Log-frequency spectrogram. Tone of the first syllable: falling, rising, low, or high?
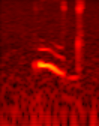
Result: falling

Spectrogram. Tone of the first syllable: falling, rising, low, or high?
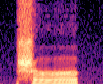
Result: rising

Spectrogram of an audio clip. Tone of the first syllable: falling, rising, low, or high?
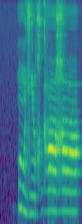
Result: falling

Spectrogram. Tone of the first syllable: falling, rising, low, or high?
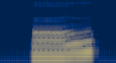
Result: rising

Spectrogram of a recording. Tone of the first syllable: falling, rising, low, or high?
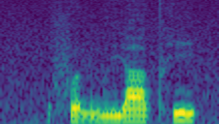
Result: low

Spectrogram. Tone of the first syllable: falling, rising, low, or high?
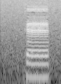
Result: high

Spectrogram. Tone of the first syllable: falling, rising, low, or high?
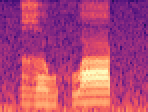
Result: low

